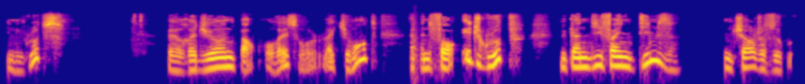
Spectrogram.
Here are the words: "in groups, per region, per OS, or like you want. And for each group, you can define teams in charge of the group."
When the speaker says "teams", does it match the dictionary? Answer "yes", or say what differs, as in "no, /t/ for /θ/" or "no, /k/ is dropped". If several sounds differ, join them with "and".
yes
